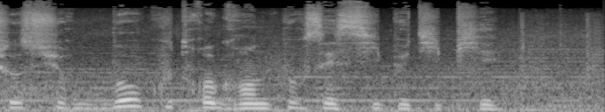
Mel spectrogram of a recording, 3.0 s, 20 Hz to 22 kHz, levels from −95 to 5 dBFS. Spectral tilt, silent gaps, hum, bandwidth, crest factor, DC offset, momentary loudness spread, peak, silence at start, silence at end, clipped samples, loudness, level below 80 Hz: -4.5 dB/octave; none; none; over 20 kHz; 16 dB; under 0.1%; 7 LU; -4 dBFS; 0 s; 0 s; under 0.1%; -20 LUFS; -40 dBFS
